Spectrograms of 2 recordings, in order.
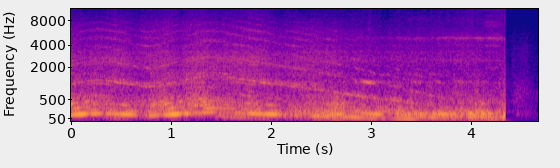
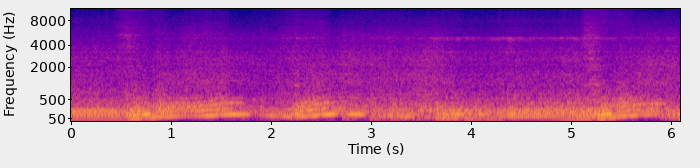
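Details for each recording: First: Nissan S13 after water pump replacement, engine briefly run with other accessory belts off and water pump not turning: thin whine rising and falling with revs traced to the timing belt and its pulleys; belt tensioned too tight. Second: Nissan S13 after re-tensioning the timing belt to spec, brief run without a radiator: short throttle blips rise and fall smoothly with no whine; the overtight-belt whine is fixed.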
